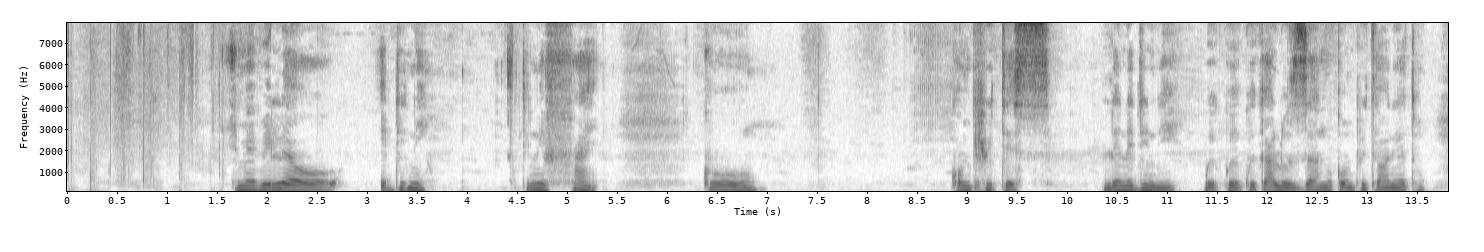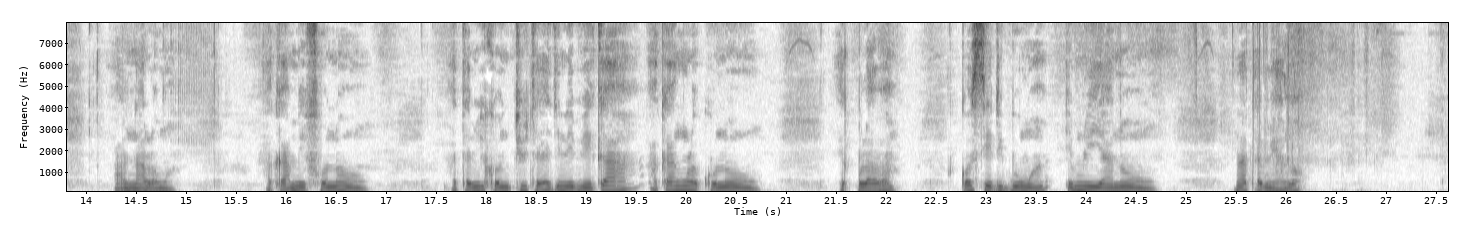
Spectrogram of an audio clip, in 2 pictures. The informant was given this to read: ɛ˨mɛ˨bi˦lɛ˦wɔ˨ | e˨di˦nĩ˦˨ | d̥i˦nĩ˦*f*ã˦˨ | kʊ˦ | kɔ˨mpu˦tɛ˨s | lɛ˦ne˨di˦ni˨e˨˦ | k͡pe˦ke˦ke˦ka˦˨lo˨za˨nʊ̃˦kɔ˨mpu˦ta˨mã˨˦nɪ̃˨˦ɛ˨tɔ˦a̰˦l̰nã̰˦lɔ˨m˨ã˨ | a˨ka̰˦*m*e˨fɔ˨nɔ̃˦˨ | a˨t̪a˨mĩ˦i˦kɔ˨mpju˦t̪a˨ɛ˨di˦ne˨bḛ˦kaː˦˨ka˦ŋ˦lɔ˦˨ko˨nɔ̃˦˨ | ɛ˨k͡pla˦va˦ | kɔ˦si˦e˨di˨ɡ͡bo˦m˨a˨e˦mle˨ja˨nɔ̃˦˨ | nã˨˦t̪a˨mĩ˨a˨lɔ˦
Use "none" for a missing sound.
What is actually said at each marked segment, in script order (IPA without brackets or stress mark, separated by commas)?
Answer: f, m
